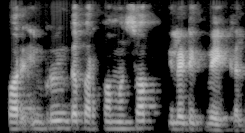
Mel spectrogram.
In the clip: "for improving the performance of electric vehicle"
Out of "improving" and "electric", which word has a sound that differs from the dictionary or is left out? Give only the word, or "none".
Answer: electric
